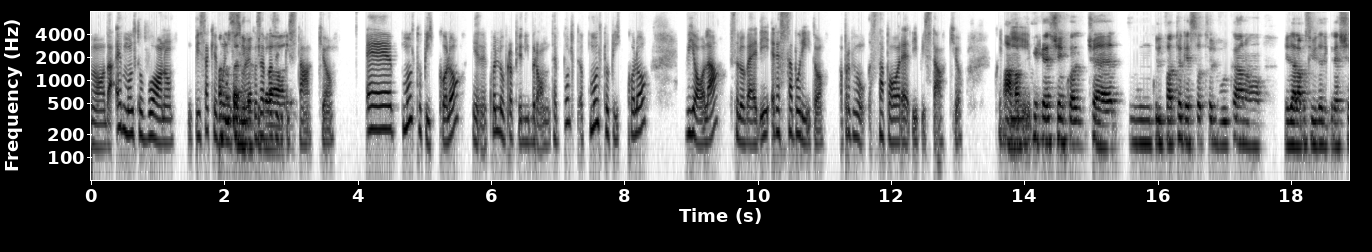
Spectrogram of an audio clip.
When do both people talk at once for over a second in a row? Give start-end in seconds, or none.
1.9-3.1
